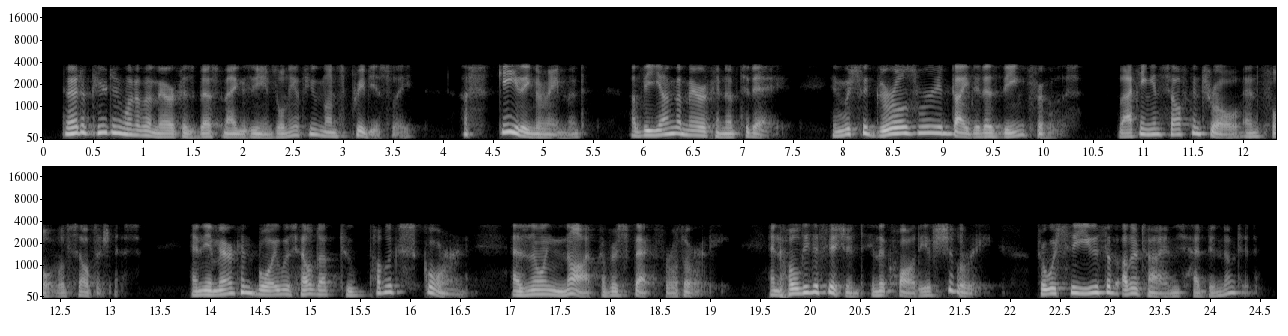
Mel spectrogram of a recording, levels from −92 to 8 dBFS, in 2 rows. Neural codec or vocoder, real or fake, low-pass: autoencoder, 48 kHz, 32 numbers a frame, DAC-VAE, trained on Japanese speech; fake; 3.6 kHz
